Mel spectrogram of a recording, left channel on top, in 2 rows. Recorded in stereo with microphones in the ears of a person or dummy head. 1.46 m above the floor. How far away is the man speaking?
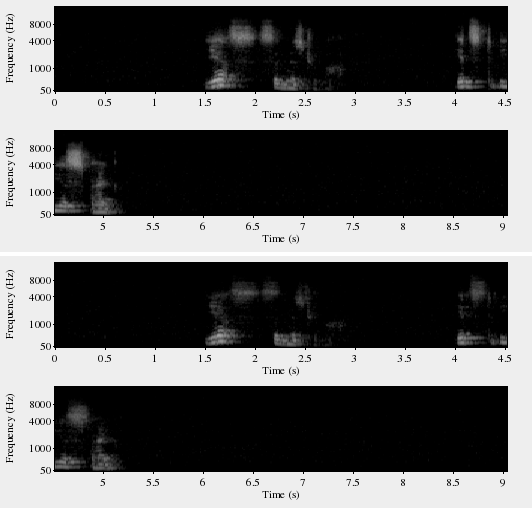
About 3.5 m.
